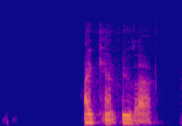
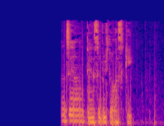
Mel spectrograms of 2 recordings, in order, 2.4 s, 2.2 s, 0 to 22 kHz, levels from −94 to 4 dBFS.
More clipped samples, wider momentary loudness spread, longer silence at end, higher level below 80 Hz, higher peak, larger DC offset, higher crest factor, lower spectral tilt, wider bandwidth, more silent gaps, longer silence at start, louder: neither; second, 6 LU vs 11 LU; about the same, 0.4 s vs 0.4 s; second, -68 dBFS vs -48 dBFS; second, -14 dBFS vs -4 dBFS; neither; about the same, 20 dB vs 24 dB; first, -9 dB/octave vs -4 dB/octave; second, 9.8 kHz vs 11.5 kHz; neither; first, 1.15 s vs 0.8 s; second, -32 LUFS vs -25 LUFS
